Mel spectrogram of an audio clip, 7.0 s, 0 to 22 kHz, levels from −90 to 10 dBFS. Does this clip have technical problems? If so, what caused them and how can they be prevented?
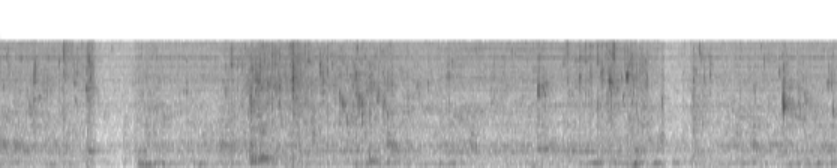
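Yes. The audio was stored with 4-bit ADPCM compression, which records each sample as a small coded step from a predicted value rather than the value itself. At 64 kbps the damage is heavy: a gritty hiss rides on every loud sound, sharp attacks distort where the step size can't grow quickly enough, and nothing remains above 7.7 kHz, which fits a sample rate around 16 kHz and leaves the sound dull. Keeping the material in a lossless or high-bitrate format at a full sample rate prevents this.

The level also dips twice, from 0.79 to 1.12 s and from 5.53 to 5.75 s, falling abruptly by about 6 dB before recovering. That is likely one channel dropping out, so that only half of a stereo pair reaches the mono mix. Anything unique to the missing side vanishes for those moments. Secure cabling and monitoring both channels during capture would prevent it.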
